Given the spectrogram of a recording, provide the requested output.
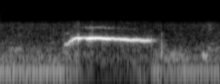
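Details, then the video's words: Bengal kitten, newly adopted, making its 'om nom nom' noises while eating: one clear, drawn-out tonal mewing note lasting over half a second, steady then gently falling, over a low steady hum. "Kitten who makes nomming noises"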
